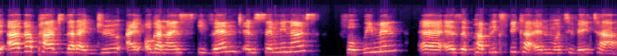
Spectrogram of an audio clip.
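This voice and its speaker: A woman speaks in a South African accent at a moderate pace. Her pitch is high, with ordinary variation. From South Africa, Limpopo village. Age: 30s. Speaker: internal auditor and entrepreneur. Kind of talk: interview.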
